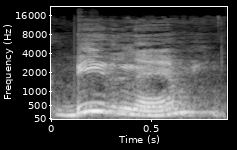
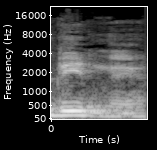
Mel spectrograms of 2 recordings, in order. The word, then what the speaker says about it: Byrne: de la marca Pues birne en México es birne realmente pero originalmente es un apellido es un apellido Irlandés Nosotros somos una empresa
